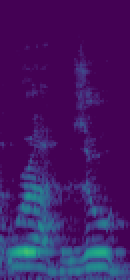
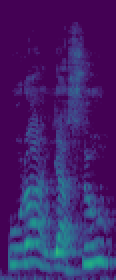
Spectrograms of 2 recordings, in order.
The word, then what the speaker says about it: Urayasu: That was good, but the first one was bad, man. Urayasu D-Rocks.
